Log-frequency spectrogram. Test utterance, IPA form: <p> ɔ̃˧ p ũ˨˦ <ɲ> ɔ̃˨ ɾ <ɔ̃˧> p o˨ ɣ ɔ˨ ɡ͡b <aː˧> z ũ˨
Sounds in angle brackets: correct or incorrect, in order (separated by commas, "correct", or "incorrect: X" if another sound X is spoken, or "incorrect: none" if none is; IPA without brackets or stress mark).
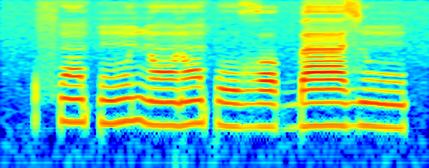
incorrect: f, incorrect: n, correct, correct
